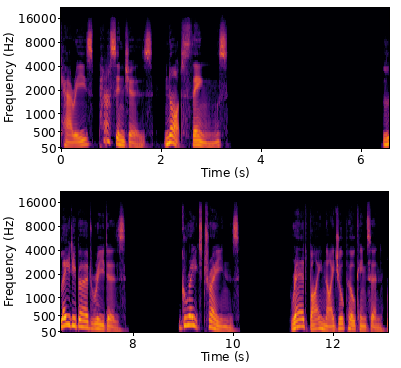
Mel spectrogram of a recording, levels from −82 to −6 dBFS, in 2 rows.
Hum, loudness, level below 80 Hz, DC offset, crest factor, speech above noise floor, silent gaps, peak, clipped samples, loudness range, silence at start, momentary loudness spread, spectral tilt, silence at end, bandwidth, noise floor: none; -27 LUFS; -60 dBFS; under 0.1%; 20 dB; 63 dB; none; -8 dBFS; under 0.1%; 5 LU; 0 s; 8 LU; -4.5 dB/octave; 0.05 s; 16.5 kHz; -89 dBFS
